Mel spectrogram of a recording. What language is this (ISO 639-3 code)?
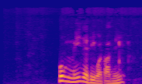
tha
